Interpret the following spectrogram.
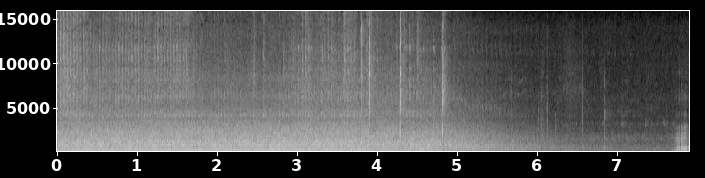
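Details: Patton U2-1272 fan from the 1970s with a new shaded-pole Fasco D128 replacing the motor that burned out in 2016, run on low, medium and high: even motor hum and air rush, smooth and steady, then quiet wind-down; normal healthy fan.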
